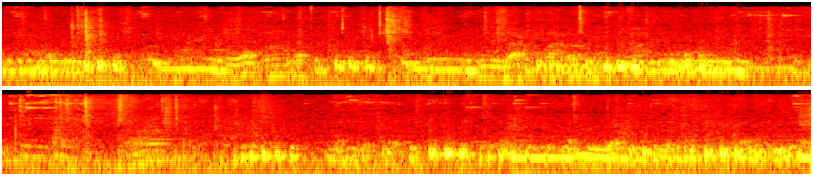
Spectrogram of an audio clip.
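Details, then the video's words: A noisy flock of Lombok domestic pigeons, assorted fancy breeds from East Lombok, Indonesia, giving continuous low throaty coos that overlap and rise and fall, with scattered clicks and a faint voice in the background. "burung merpati ini ribut sendiri"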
